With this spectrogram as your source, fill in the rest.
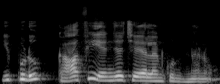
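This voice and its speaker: A storyteller voicing a middle-aged husband near retirement, calm and measured as he explains money matters in a story reading. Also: medium pitch, muffled recording, natural voice. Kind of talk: storytelling dialogue.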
